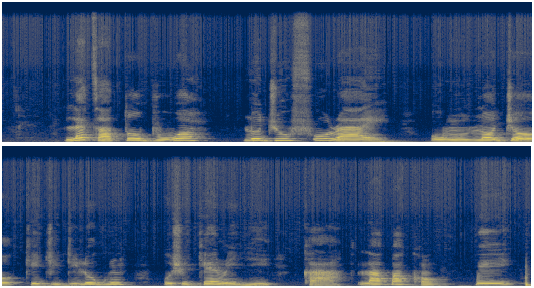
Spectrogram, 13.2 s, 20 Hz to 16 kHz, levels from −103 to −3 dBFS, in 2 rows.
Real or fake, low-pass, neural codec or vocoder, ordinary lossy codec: real; 14.4 kHz; none; none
